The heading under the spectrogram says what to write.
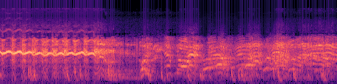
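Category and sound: animal, horse whinnying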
